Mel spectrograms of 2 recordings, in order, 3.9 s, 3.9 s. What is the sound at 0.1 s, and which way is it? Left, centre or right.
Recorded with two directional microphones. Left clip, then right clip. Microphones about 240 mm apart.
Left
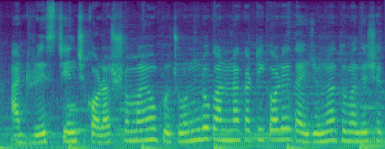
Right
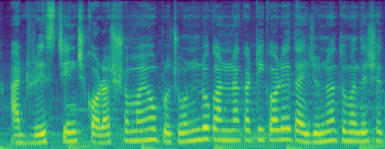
A woman's voice, right.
